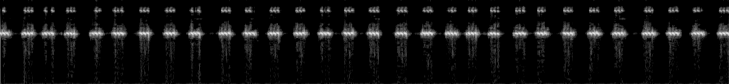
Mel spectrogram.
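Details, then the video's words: Shrill cricket chirps, played to drive off house rats, fire in a rapid even series of about four per second, clean with no other sounds. "SUARA JANGKRIK NYARING"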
